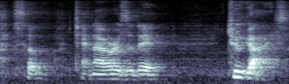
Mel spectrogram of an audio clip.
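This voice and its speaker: A man speaks at a medium pitch. Audible room echo and noticeable background noise fill the recording. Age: 70s. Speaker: artist and carver. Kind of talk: casual interview. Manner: halting.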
